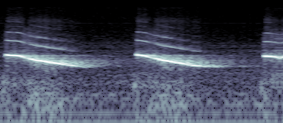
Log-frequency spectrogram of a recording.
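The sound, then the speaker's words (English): Repeating descending whistles, about one per second, from a pulsar whose periodic clicks are stretched into whistles by the interstellar medium, low frequencies travelling more slowly; each a bright tone gliding downward in pitch with faint overtones above, loud and clear with no voices. “And as a result, instead of hearing a periodic click, you would hear a whistle.”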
